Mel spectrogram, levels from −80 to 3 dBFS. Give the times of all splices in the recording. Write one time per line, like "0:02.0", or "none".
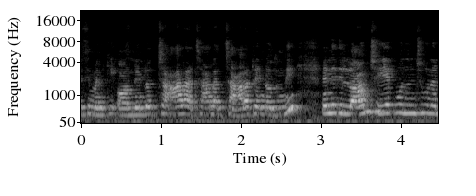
none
